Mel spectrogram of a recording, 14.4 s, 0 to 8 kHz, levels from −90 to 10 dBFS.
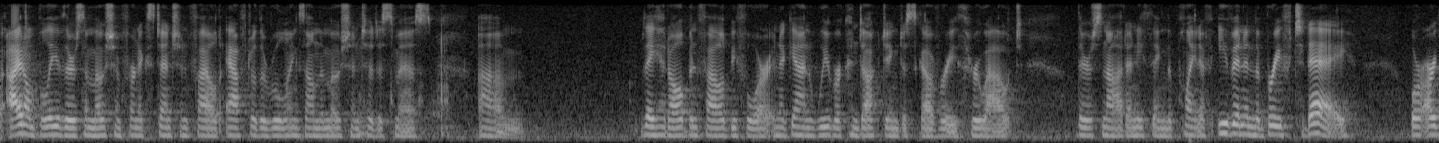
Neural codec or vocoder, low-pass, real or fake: none; 7.2 kHz; real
